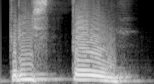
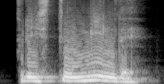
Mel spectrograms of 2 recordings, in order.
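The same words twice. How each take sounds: First: "Triste u" with the final e gliding into u as one syllable; clipped sinalefa demo; sinalefa shown. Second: "triste humilde" said slowly, with the e and u of humilde merged and the h silent; slow full sinalefa demo. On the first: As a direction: link "Triste u" in one breath. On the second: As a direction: draw out "triste humilde" as one linked phrase. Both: Shown as a demonstration. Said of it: "se junta la E con la U".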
